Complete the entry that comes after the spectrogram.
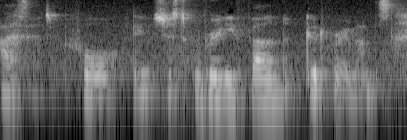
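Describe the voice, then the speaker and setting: Whispering with an English accent, a woman goes at a fairly slow pace over noticeable background noise. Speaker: book vlogger. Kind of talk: casual vlog. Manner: soft-spoken.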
